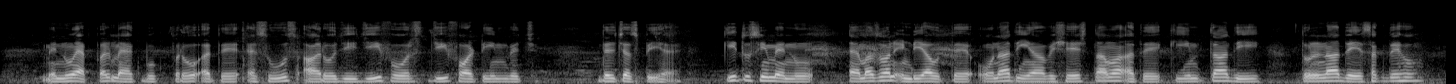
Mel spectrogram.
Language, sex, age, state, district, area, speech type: Punjabi, male, 18-30, Punjab, Hoshiarpur, urban, read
